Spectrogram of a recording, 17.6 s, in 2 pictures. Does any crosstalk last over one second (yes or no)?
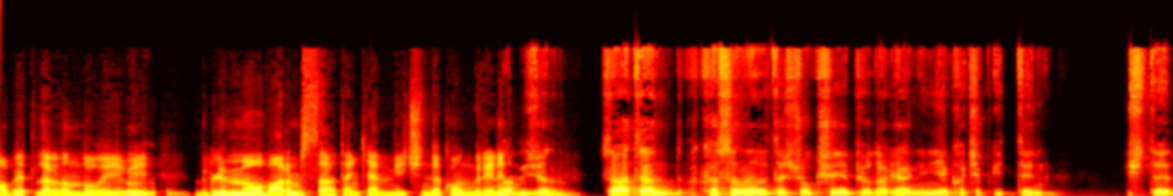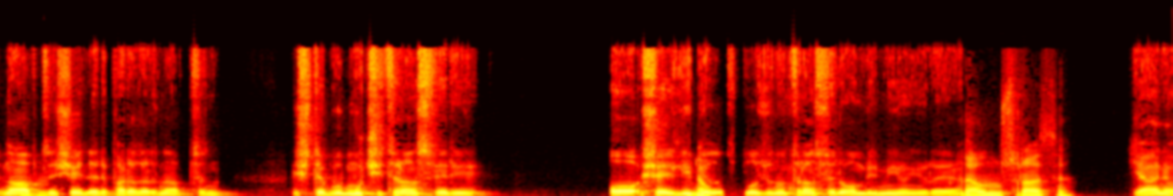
no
